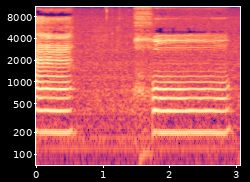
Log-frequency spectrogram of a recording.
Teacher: خو کے لیے آپ نے زبان کی جو جڑ ہے اسے اٹھانے، اور جو یوویلا ہے اسے ٹچ کرے گا، تھوڑا سا گیپ رہے گا تاکہ ہوا کا تھوڑا سا اخراج بھی ہوتا ہے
